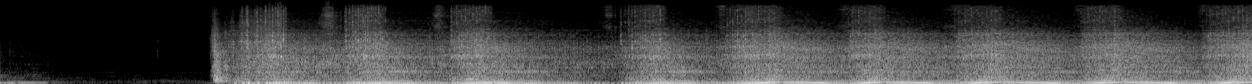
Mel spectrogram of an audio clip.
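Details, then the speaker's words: 1975 VW Fusca fitted with a new electronic ignition module replacing the points, with the old rotor and timing only roughly set: it catches on the first try and settles into a steady, even low idle with no problem. "e ainda bem que funciona o sem problema nenhum porque você não tiver passado uma vergonha terrível"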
